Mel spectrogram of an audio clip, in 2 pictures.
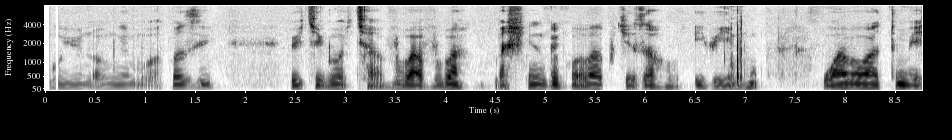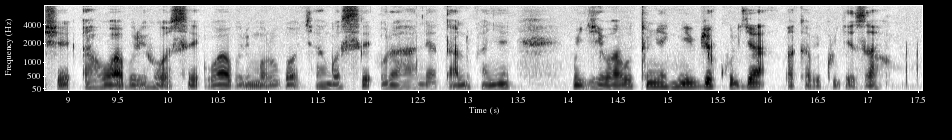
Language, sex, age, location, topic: Kinyarwanda, male, 25-35, Kigali, finance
